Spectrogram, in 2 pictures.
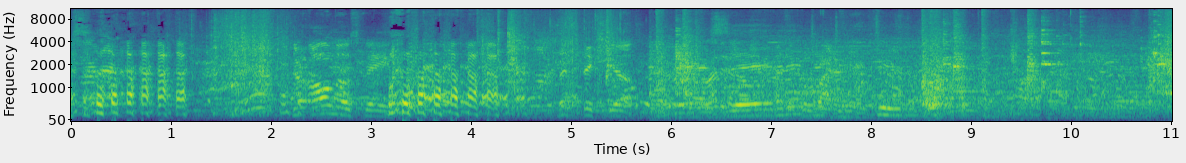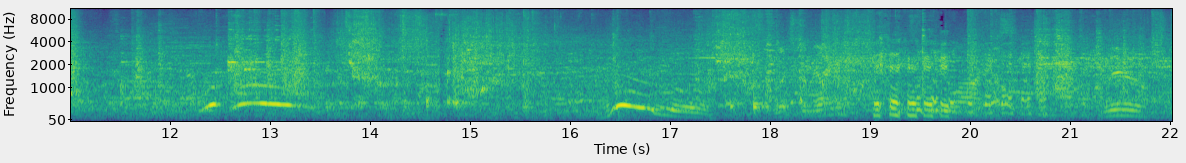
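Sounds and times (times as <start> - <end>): ice clinking: 13.2 - 15.8.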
